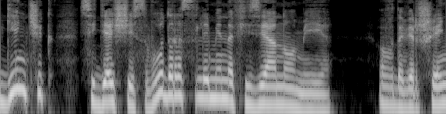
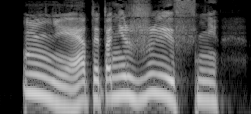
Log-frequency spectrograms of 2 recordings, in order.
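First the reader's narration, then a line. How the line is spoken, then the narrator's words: Nasal declaration. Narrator (Russian): гнусаво заявил в пространство Герман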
